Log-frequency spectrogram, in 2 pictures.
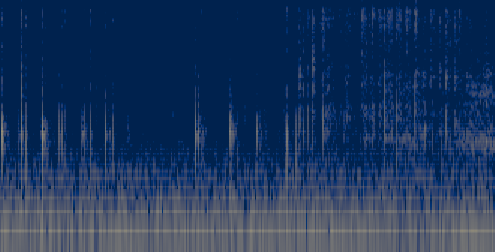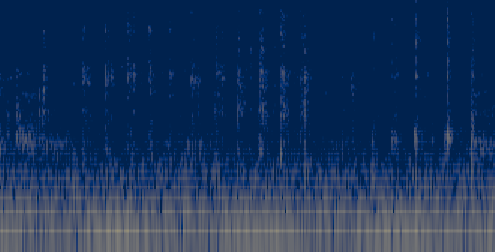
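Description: Fingers tap and click on a small metal container close to a microphone.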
